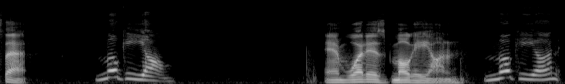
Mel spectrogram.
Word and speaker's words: Mogollon: How do you pronounce that? Mogollon.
